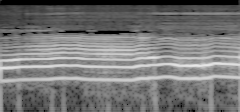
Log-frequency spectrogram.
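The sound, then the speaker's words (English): A voice imitates a screaming cat with one long, loud, unbroken wail, holding a steady mid pitch for over two seconds before bending slightly upward near the end. “I was woken by the screaming of a cat.”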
